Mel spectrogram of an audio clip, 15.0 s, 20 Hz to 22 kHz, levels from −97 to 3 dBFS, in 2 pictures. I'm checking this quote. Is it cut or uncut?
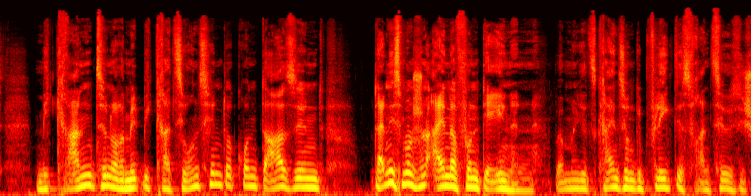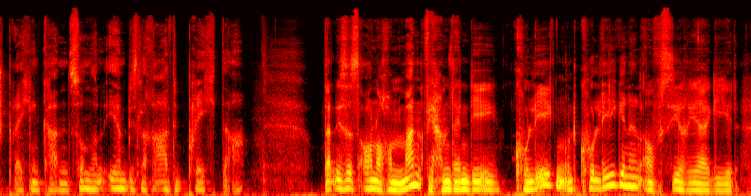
cut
